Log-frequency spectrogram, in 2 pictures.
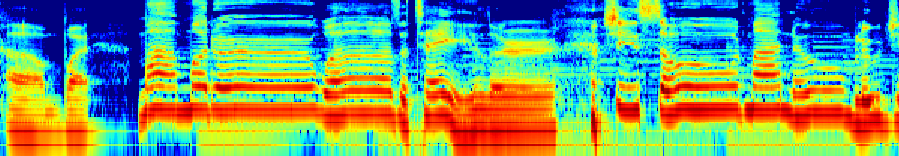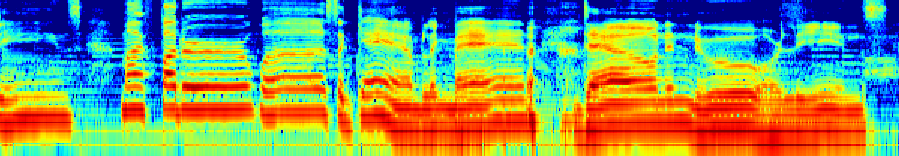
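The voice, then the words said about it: Singing in an exaggerated immigrant accent. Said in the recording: “I will sing them with my dad's fob accent.”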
